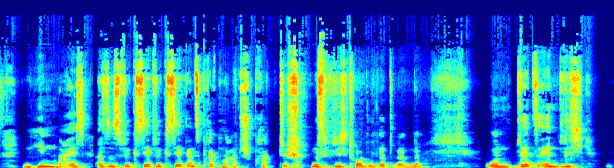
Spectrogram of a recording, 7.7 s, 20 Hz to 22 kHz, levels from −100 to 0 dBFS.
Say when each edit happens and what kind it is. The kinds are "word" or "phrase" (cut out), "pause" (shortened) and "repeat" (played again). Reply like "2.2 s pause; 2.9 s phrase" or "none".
1.1 s pause; 1.9 s repeat; 4.3 s word; 6.4 s word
